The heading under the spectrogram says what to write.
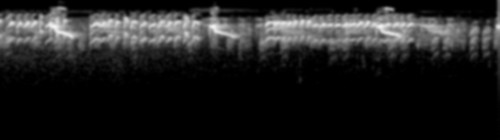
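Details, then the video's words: Lure call of an Oriental white-eye for catching birds, with continuous high chittering runs punctuated by sharp falling whistles every second or so. "SUARA PIKAT BURUNG PLECI"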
